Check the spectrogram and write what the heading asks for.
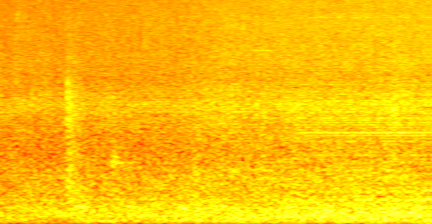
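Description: Steady low rumbling noise of the lecture hall's room tone and ventilation, with no speech; a faint short click comes just under a second in.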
